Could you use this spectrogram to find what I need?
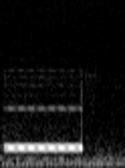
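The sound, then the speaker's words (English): A single steady ringback tone on an outgoing telephone call holds for under a second, then cuts off abruptly, leaving faint low hum. “No one's picking up lately. What the hell's going on? He knows I'm calling.”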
